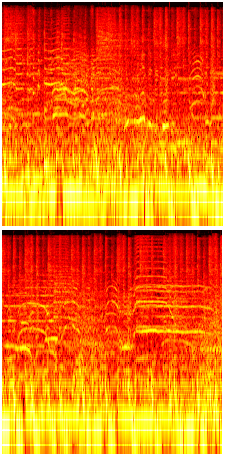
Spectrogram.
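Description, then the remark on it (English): A crowd of people laughing and cheering as a spinning sombrero turns, with overlapping shouts and high whoops that stay loud and busy throughout, over a steady low rumble. “As the sombrero spins, they watch each other, laughing and cheering.”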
